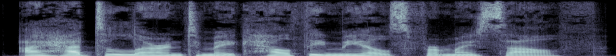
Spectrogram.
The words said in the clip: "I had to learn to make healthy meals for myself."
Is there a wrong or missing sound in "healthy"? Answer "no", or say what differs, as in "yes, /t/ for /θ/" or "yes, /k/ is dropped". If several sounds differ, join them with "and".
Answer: no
